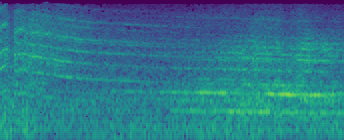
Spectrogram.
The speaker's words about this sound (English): The easier-to-bear sound of Formula E, now in its second year, with teams like McLaren and Williams helping build electric racing cars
